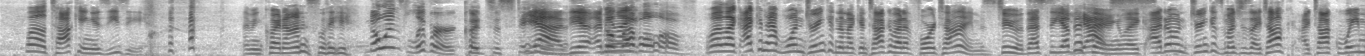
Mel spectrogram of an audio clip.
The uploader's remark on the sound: Weekly Dish's "Second Helping" is live from the grand opening of Pimento Kitchen at Keg and Case Market in St Paul.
